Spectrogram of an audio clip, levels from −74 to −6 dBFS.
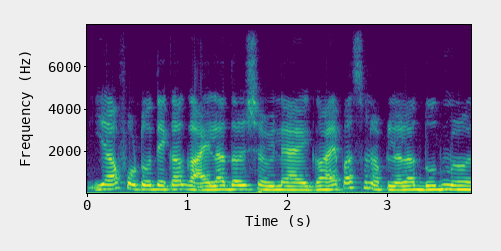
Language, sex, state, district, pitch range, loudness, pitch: Marathi, female, Maharashtra, Dhule, 180-200 Hz, -12 LUFS, 190 Hz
